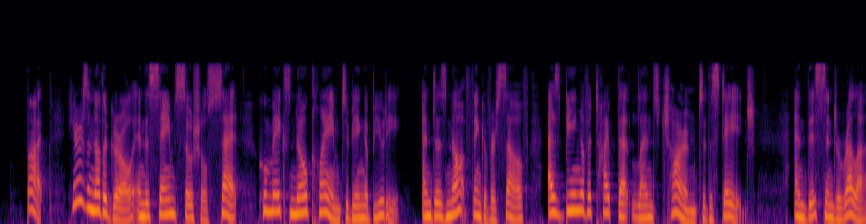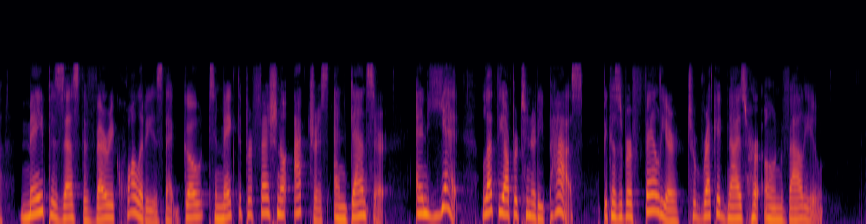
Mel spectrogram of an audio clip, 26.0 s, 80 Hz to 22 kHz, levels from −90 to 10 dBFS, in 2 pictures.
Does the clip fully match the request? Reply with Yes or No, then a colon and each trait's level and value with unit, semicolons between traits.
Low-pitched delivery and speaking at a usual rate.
No: high, 190 Hz; average, 155 wpm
